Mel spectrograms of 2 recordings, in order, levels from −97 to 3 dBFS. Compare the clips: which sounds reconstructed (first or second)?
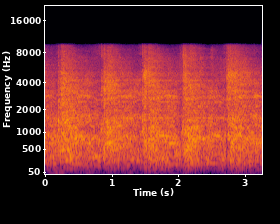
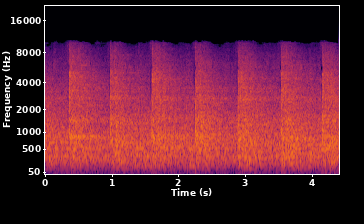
first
